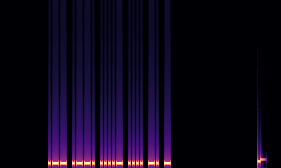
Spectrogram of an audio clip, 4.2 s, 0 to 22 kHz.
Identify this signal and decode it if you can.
Morse code, heard as a keyed tone, about 41 wpm, 700 Hz. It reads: WP4HNT
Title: USA Call Signs - 3x Character Spacing - 40wpm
